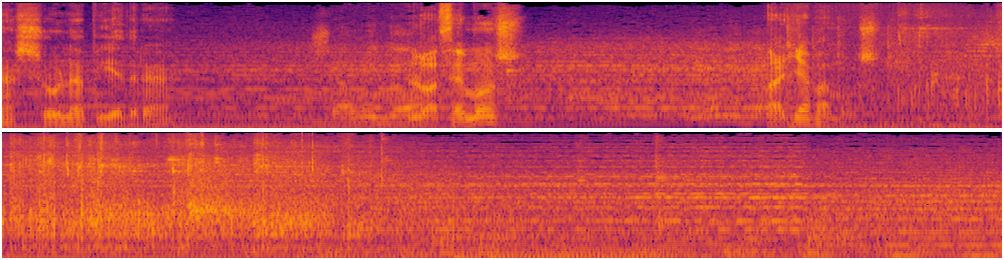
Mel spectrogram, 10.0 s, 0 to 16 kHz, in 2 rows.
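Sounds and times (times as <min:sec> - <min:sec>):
dramatic music: 0:00.2 - 0:10.0
stone blocks crashing and clattering: 0:04.3 - 0:07.6.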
